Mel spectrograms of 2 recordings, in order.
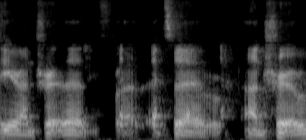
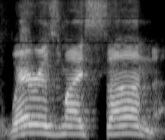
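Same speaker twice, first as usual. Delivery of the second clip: desperate father; 9 semitones higher, 6 dB louder, slower than usual. Retold or imitated. Reading desperate father's review.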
